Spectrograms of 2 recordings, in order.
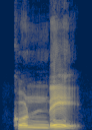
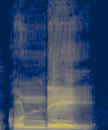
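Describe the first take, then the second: First: Said in the usual way. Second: கொண்டே said slowly and drawn out; slow model word. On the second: Shown as a demonstration. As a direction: stretch கொண்டே slowly for the class. (கொண்டே மெதுவாக நீட்டி)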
